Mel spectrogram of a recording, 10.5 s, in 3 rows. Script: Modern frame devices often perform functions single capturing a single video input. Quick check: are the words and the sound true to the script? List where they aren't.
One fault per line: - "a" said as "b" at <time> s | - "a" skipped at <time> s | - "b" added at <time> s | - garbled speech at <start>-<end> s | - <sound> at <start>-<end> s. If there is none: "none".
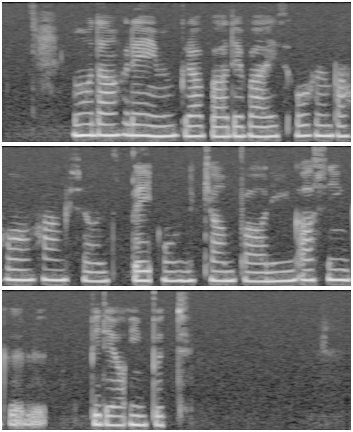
- "grabber" added at 1.8 s
- "single" said as "beyond" at 4.8 s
